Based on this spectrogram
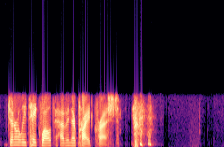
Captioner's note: laughs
